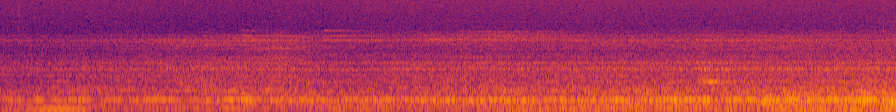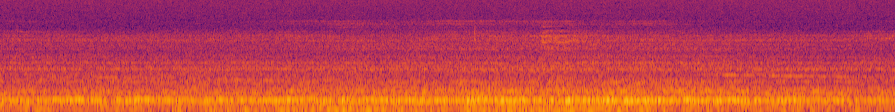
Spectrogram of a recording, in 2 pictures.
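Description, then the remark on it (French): A tram rolls past on its rails through a city with a heavy, steady low rumble and a droning electric hum that slowly swells louder over about eighteen seconds, with no voices. “la ville mobile s'invite aussi chez les personnes qui vivent proches de ces trams.”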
